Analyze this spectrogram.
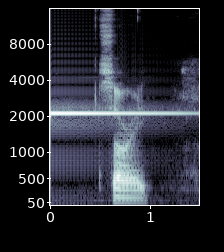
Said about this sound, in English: Sorry for the beep.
